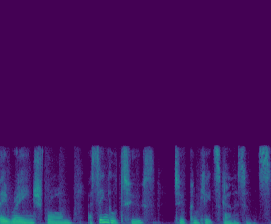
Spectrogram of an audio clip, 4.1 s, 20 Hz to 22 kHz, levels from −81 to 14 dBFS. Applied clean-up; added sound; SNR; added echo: neural mask model RNNoise.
